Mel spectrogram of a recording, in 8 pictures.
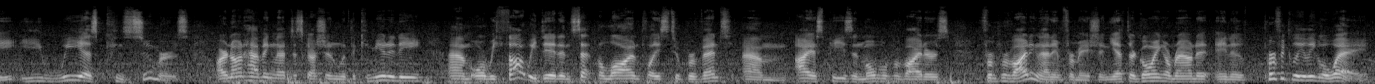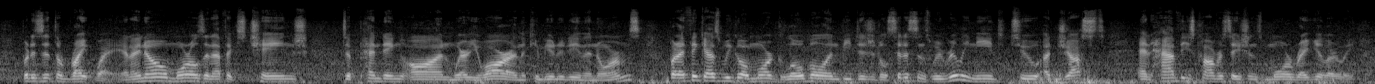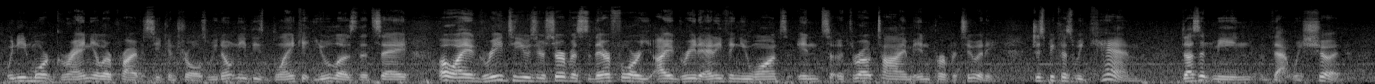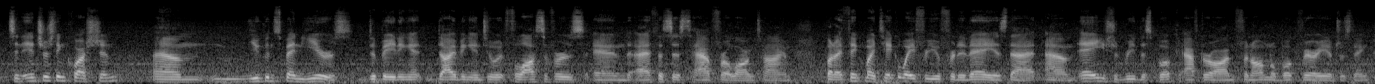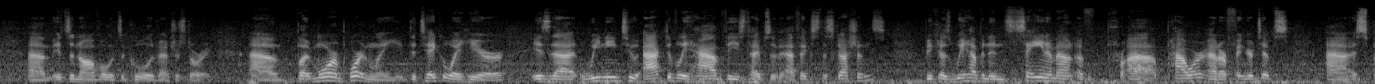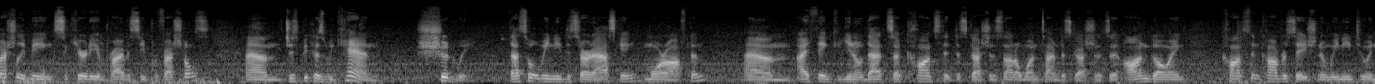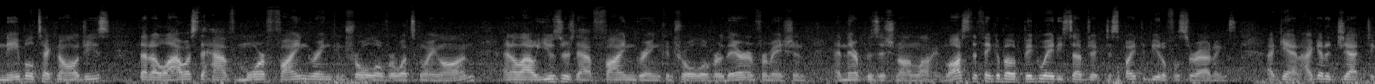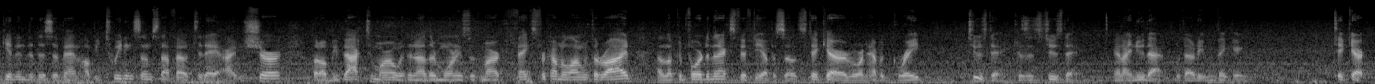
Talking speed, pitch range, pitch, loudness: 205 wpm, 110-140 Hz, 120 Hz, -25 LUFS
